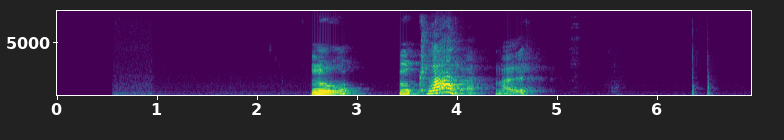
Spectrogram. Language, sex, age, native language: Icelandic, female, 60-69, Icelandic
